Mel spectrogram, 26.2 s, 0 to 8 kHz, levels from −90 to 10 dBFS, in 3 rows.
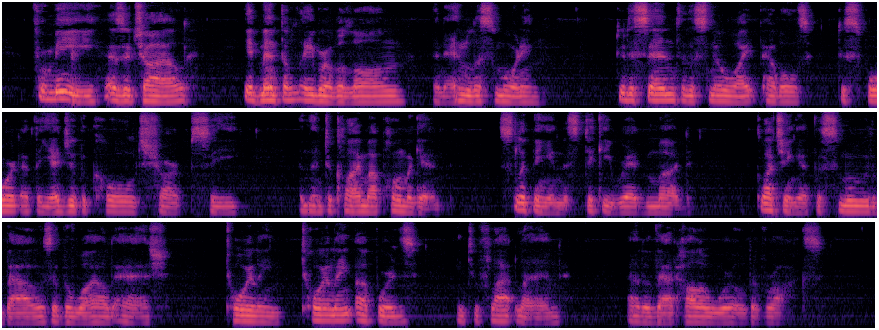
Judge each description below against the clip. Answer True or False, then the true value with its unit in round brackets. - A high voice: False (115 Hz)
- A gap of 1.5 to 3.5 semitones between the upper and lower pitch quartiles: True (2.9 semitones)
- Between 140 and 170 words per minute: True (155 wpm)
